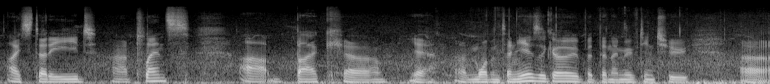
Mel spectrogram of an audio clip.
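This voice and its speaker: A man from France, interviewed outside in a city park, talking casually with many fillers and restarts. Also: mid-range voice. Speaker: interviewee, event organiser. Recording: noisy outdoor field recording. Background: traffic and city ambience.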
